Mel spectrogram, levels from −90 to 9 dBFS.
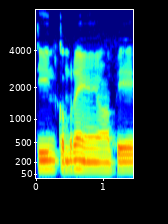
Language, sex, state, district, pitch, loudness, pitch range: Rajasthani, male, Rajasthan, Churu, 100 Hz, -19 LUFS, 100-110 Hz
